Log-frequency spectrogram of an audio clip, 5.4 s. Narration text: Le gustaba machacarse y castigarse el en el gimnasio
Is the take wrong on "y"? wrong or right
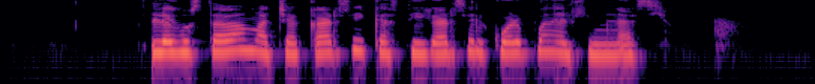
right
